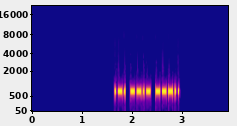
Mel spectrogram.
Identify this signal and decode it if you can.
Morse code, heard as a keyed tone, about 37 wpm, 700 Hz. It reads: RQ8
